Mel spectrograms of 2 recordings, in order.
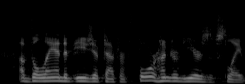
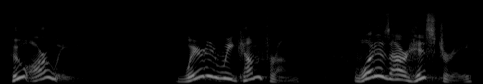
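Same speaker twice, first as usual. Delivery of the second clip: higher, lost and searching questions; bewildered voice of the people; 6 semitones higher than usual. Retold or imitated. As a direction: voice the freed slaves asking who they are. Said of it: "where as they left Egypt of like".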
